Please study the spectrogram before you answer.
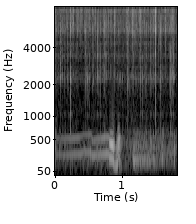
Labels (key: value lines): label: biophony, cascading saw
recorder: HydroMoth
